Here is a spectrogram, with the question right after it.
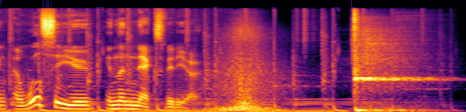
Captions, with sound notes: and we'll see you in the next video. (whooshing) (mellow music)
